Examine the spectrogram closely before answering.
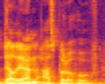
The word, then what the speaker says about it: Delian Asparouhov: I've been working on his Bulgarian pronunciation, so Delian Asparouhov, and he's working at Varda Space Technologies.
